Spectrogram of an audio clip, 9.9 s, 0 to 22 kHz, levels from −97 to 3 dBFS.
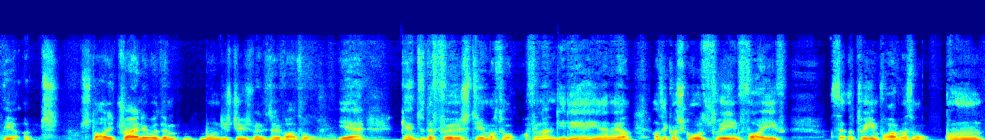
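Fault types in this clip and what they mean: Scattered short gaps: Between 5.23 and 6.15 s, about seven tiny holes occur, none longer than roughly 10 ms. Each was patched by continuing the preceding sound. Together they cover around 70 ms. They are heard as brief ticks and smears.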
